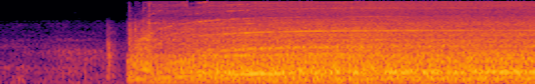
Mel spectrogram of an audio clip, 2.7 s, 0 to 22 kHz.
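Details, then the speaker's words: Dyson DC14 vacuum with a newly installed brush roll that locked up: motor spins up with a steady shrill squeal as the belt slips over the seized brush roll, followed by a burning-belt smell. "Oh! Yeah, I can hear that. I can hear that belt squealing."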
